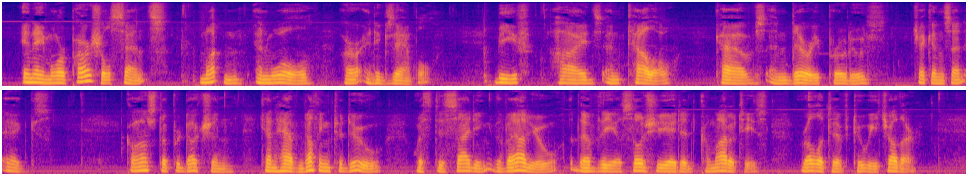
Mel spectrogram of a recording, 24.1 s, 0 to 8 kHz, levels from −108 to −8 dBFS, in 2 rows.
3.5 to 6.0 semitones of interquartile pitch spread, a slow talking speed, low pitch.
No: average, 2.9 semitones; slow, 105 wpm; low, 115 Hz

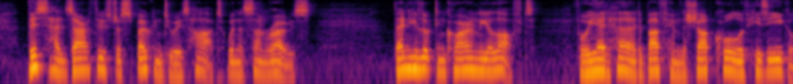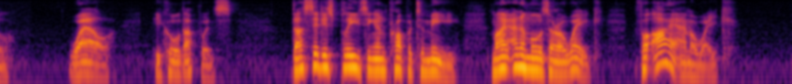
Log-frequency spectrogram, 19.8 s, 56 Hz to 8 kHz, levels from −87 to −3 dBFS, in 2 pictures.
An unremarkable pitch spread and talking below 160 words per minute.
Yes: average, 4.0 semitones; average, 140 wpm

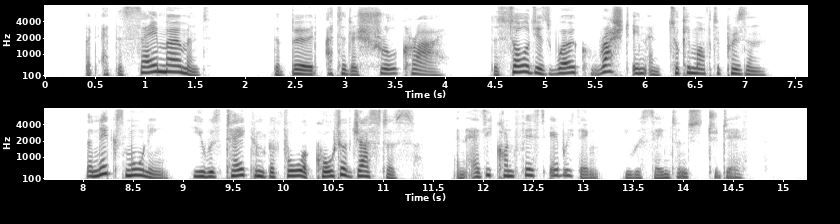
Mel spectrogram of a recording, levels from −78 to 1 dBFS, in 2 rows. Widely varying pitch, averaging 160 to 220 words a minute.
Yes: wide, 6.7 semitones; average, 165 wpm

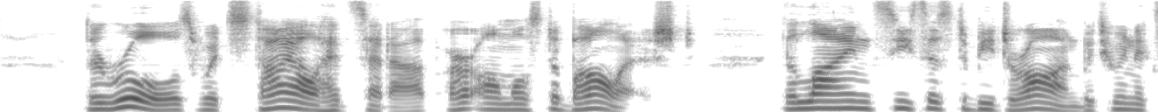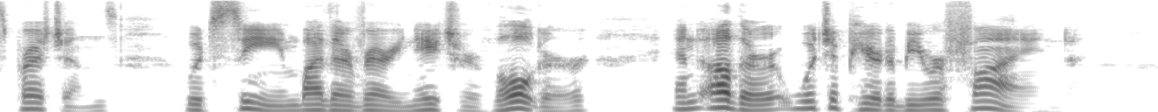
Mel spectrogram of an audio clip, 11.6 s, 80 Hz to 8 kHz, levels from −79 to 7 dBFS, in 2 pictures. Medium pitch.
Yes: medium, 150 Hz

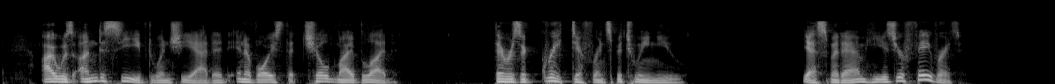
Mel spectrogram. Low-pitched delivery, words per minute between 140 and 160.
Yes: low, 105 Hz; average, 150 wpm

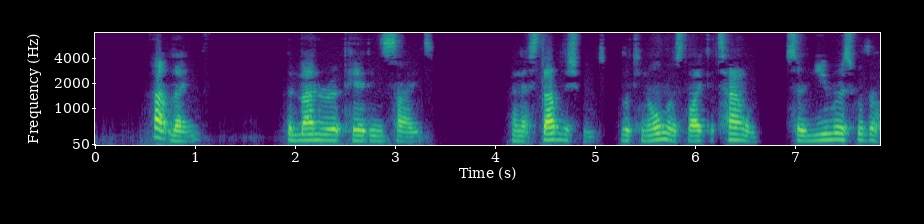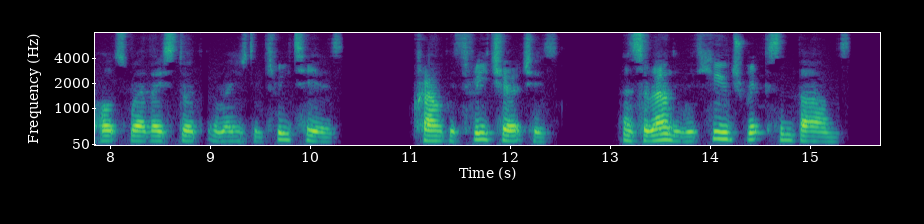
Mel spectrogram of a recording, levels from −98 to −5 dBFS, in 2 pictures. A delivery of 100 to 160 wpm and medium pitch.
Yes: average, 140 wpm; medium, 145 Hz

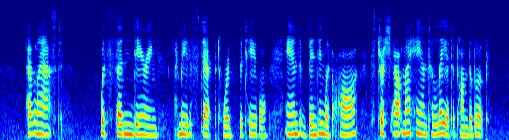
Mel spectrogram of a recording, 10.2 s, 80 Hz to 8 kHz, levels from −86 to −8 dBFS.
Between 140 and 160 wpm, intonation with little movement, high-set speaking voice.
Yes: average, 155 wpm; narrow, 2.2 semitones; high, 200 Hz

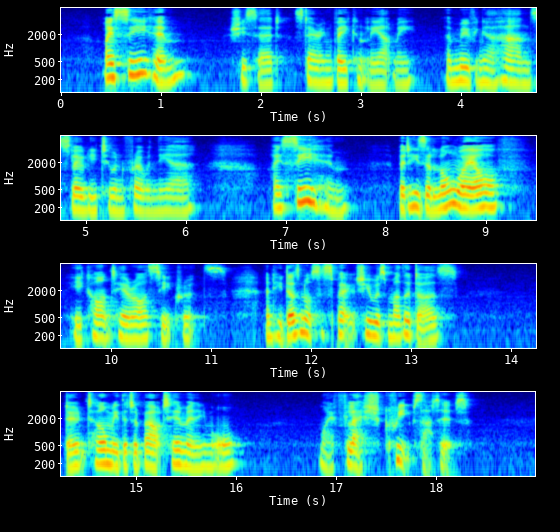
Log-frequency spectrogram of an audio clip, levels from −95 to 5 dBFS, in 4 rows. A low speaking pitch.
No: medium, 185 Hz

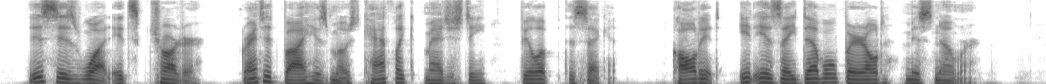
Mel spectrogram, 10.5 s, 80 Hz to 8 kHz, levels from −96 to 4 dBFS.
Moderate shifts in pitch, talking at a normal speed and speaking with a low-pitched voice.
No: average, 3.4 semitones; slow, 120 wpm; low, 125 Hz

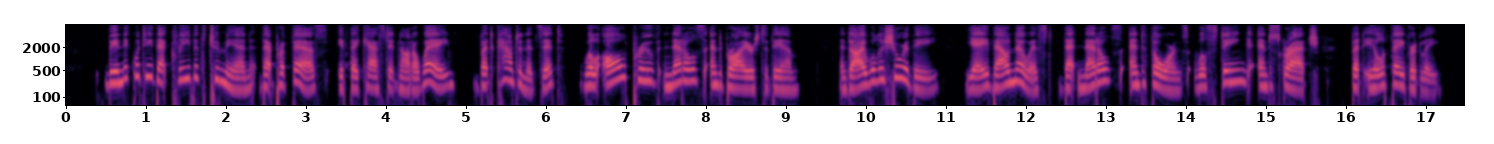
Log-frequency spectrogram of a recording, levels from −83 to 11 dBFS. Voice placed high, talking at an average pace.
Yes: high, 200 Hz; average, 150 wpm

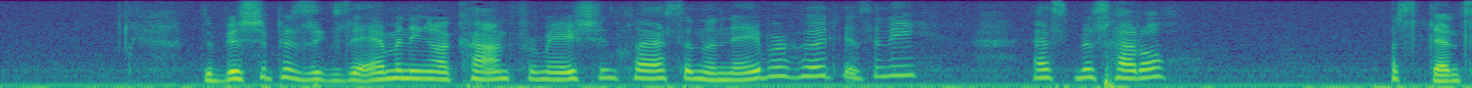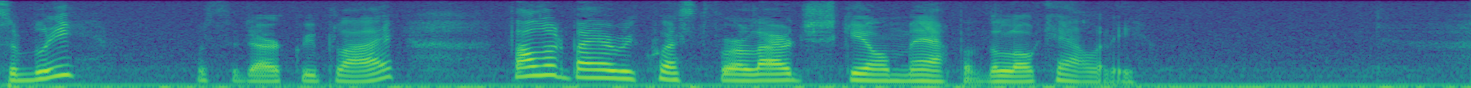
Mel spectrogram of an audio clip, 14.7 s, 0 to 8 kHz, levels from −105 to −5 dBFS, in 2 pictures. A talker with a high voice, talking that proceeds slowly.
Yes: high, 210 Hz; slow, 130 wpm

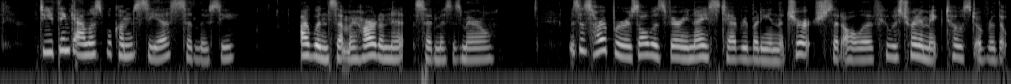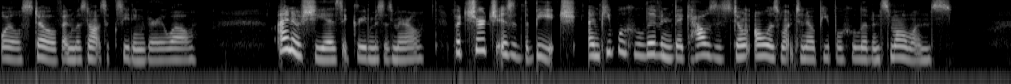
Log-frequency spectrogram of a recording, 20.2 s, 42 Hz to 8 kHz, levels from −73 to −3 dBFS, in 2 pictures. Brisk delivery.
Yes: fast, 235 wpm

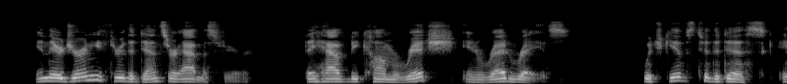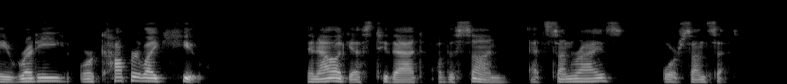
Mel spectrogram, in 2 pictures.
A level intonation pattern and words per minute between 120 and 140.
No: average, 4.2 semitones; slow, 135 wpm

